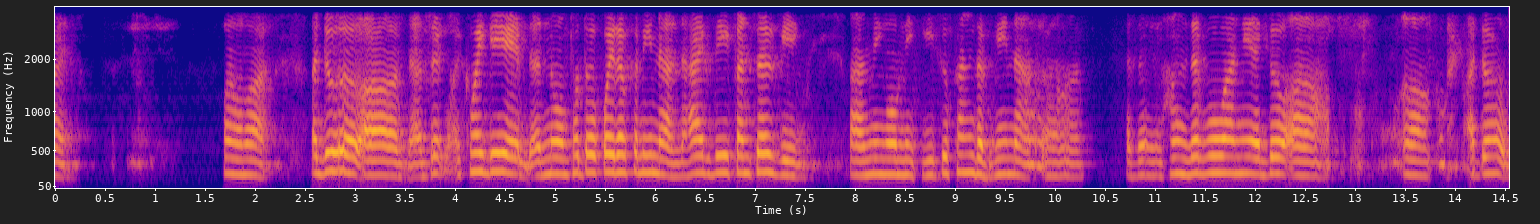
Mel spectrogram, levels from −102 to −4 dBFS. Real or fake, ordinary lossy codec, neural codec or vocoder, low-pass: fake; none; codec, 16 kHz, 2 kbps, FunCodec, trained on LibriTTS, 25 frames a second; 3.6 kHz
